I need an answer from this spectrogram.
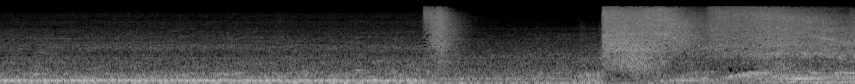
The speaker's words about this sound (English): The sound of the power of the GE Genesis locomotives.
